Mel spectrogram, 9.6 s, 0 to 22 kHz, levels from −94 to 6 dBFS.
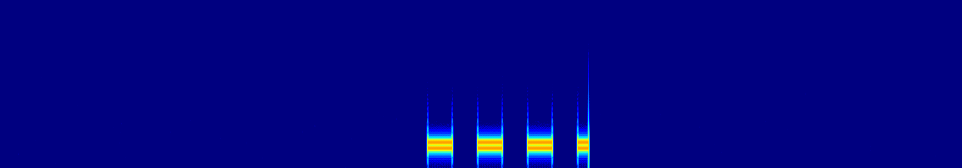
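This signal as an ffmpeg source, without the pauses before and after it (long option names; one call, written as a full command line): ffmpeg -f lavfi -i "aevalsrc='0.1*(sin(2*PI*480*t)+sin(2*PI*620*t))*clip(min(mod(t,0.5),0.25-mod(t,0.5))/0.005,0,1)':duration=1.61:sample_rate=44100" out.wav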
